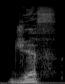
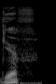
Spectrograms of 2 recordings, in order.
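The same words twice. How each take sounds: First: The word starts with a J sound. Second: The word starts with a hard G sound. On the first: "GIF is is if it were with a J" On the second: "it's a little bit more intuitive to say GIF"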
